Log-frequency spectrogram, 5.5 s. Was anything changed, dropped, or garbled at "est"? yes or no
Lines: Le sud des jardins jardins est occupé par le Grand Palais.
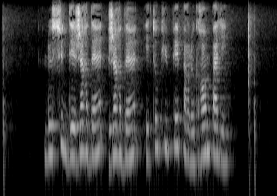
no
